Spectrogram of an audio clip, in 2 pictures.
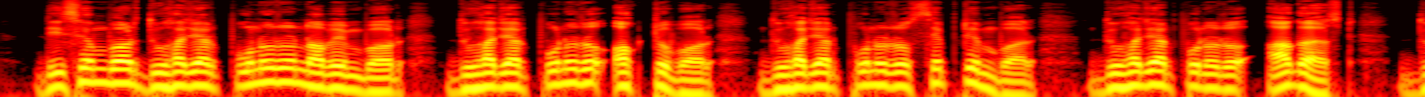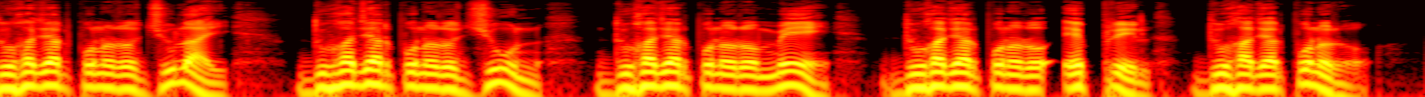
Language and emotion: Bengali, neutral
